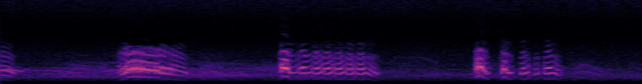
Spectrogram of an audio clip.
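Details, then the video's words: Gull giving three harsh, harmonic calls, each under half a second, the last broken into quick stuttering notes, with a faint background hiss. "GULL SOUNDS - Learn gull | Sound Effects of Gull"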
